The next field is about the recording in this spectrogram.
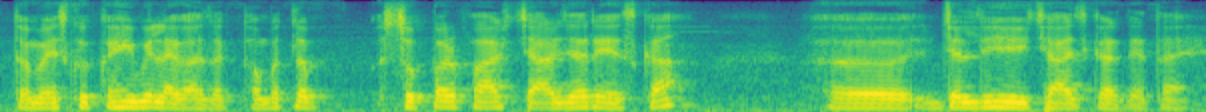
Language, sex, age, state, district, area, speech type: Urdu, male, 18-30, Uttar Pradesh, Gautam Buddha Nagar, urban, spontaneous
